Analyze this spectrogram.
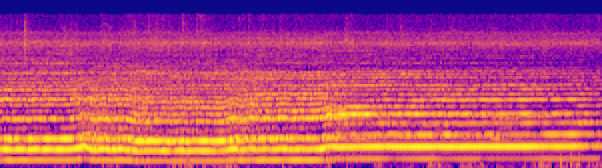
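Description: Background music of long, held droning notes that shift pitch a few times, then stop near the end.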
